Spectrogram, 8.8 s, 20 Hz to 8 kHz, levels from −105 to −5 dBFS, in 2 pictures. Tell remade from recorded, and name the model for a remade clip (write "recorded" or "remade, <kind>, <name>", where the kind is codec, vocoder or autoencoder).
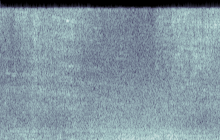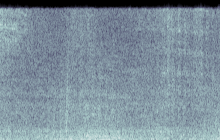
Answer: recorded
